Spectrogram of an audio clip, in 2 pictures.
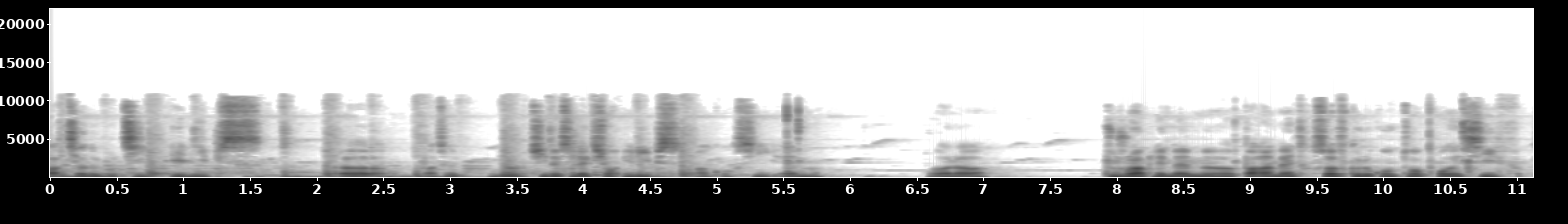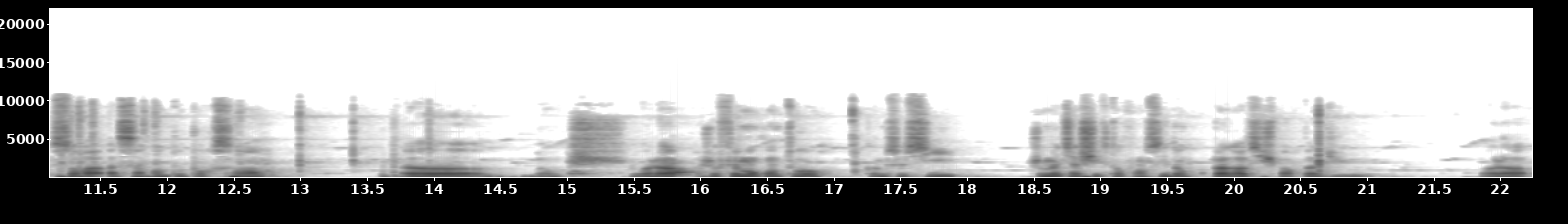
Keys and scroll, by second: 1.3 m, 4.7 m, 6.0 m, 11.1 KP_5, 11.2 KP_0.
